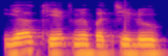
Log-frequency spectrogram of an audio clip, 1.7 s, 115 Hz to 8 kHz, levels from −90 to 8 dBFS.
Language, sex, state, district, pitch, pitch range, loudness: Hindi, male, Bihar, Lakhisarai, 140 Hz, 135-145 Hz, -14 LUFS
